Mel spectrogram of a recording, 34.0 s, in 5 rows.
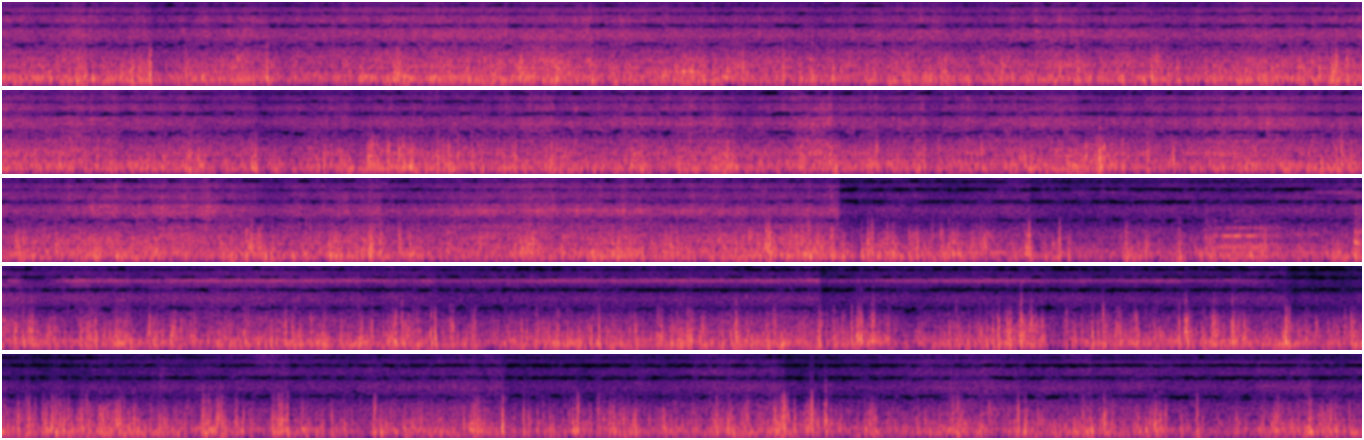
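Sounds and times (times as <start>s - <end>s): train wheel and rail noise: 0.0s - 34.0s
wind buffeting microphone: 0.0s - 34.0s.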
